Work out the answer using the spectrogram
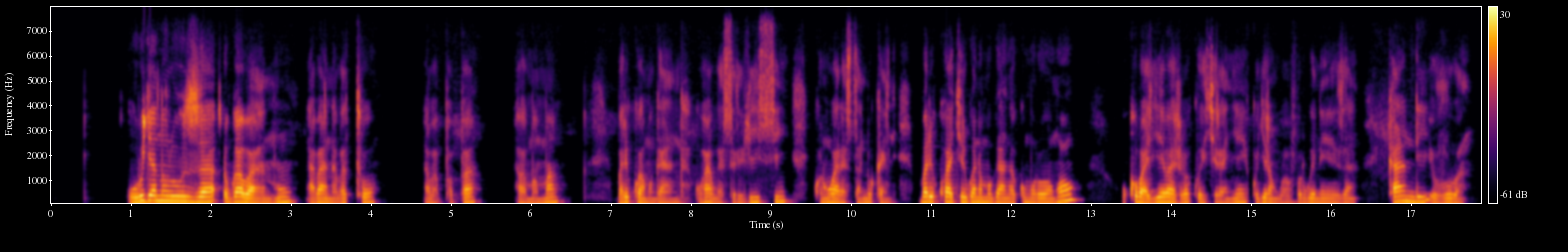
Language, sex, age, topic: Kinyarwanda, male, 18-24, health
